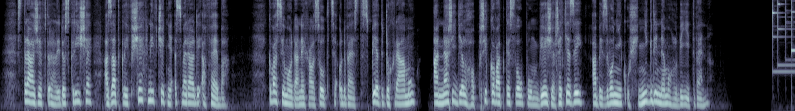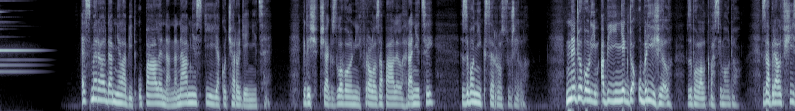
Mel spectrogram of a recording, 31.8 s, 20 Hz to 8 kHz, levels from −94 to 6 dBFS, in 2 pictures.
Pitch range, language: 145-185 Hz, Czech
